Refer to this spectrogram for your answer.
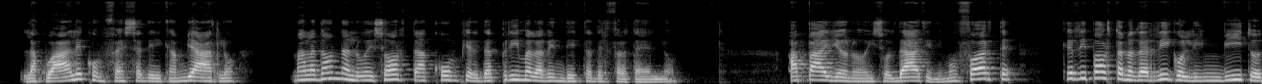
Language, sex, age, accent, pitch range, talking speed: Italian, female, 50-69, native, 145-200 Hz, 130 wpm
